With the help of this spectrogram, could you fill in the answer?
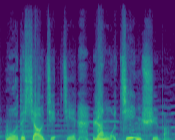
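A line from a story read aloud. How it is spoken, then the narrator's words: Calling out. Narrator (Chinese): 他叫道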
